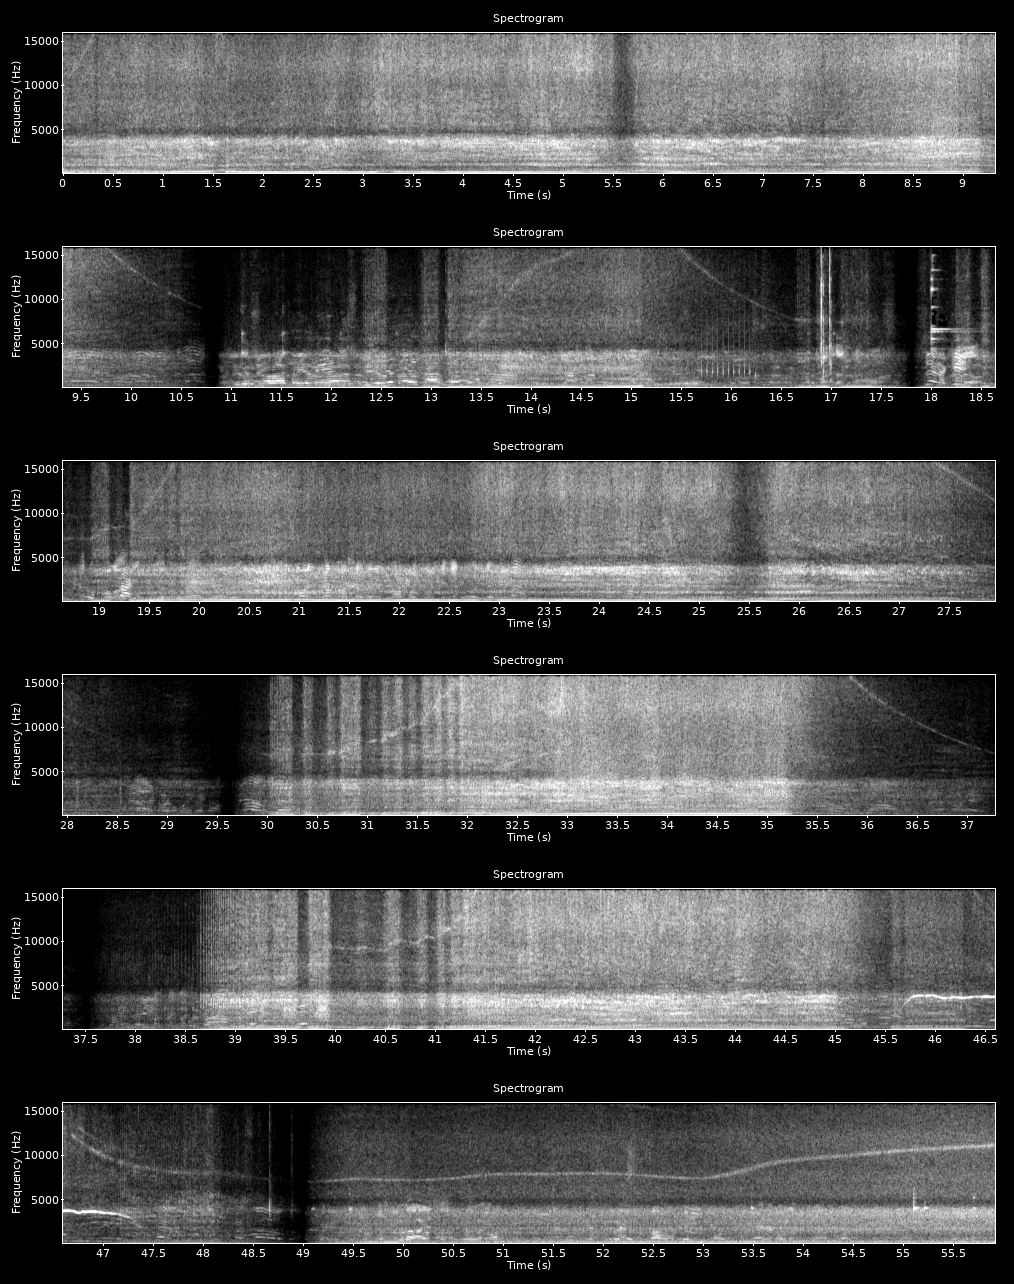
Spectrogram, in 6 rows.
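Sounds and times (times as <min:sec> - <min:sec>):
diesel engine revving hard: 0:00.0 - 0:10.9, 0:11.9 - 0:15.8, 0:16.4 - 0:28.5, 0:29.6 - 0:55.9.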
